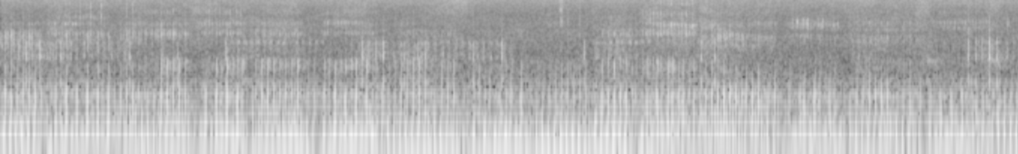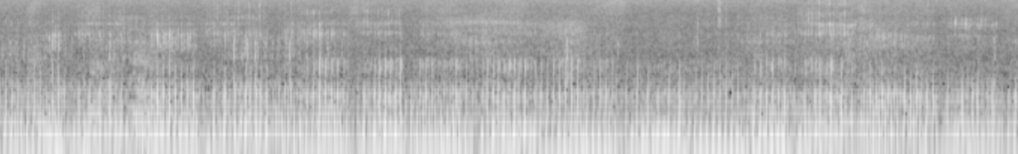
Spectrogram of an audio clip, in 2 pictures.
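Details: Domestic cat purring while sleeping: a steady low rumbling purr, rhythmic pulses alternating with each breath in and out, continuous throughout with no other sounds.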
